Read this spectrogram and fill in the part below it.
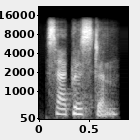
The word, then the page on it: sacristan: Indian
